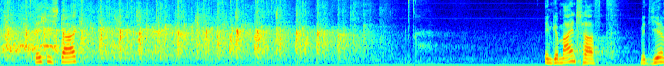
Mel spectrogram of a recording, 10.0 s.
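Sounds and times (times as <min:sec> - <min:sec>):
audience applause: 0:00.0 - 0:05.9
speech: 0:00.5 - 0:01.4, 0:08.2 - 0:09.9.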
